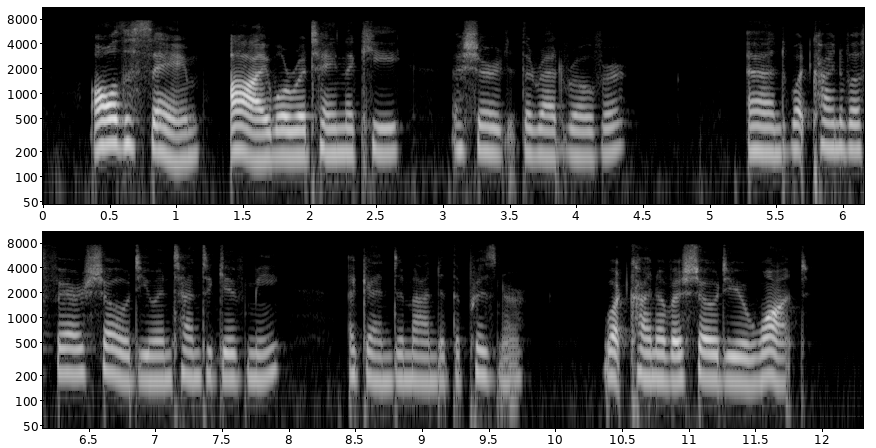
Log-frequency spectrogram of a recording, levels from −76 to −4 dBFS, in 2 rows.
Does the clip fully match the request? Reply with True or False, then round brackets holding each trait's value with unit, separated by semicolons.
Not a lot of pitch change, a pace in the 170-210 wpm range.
True (2.3 semitones; 180 wpm)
